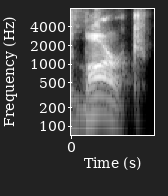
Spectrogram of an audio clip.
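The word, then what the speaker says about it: Marc: And a lot of people would call me Mike because I guess Mark and Mike sound alike. And yeah. It's Mark, but I spell it with the C, they would spell it with the K.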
